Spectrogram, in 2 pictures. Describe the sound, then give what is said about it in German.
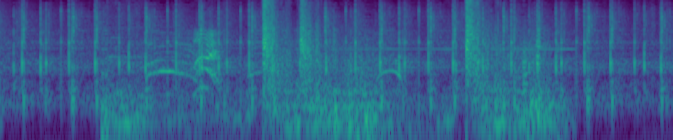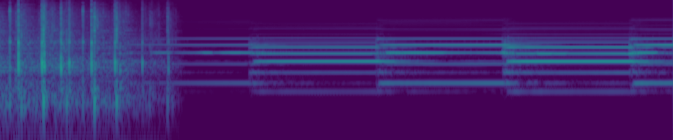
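Heavy gunfire given as covering fire rattles for about six seconds, rapid loud shots mixed with deep booming blasts, then stops abruptly and gives way to a bright, repeating electronic jingle of steady tones. “Schnell, gehen Sie. Ich gebe Ihnen Feuerschutz.”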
